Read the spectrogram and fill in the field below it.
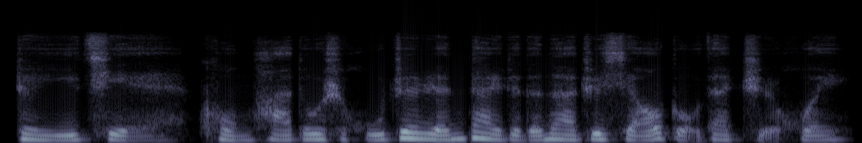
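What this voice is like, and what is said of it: Quiet, low reminding voice. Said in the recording (Chinese): “药老小声提醒说”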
